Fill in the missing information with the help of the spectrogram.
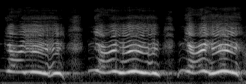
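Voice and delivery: put-on very high, loud baby wail; newborn wailing. Pastor mimicking a baby's first cry in the labour room, high loud wail. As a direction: cry out like a newborn just delivered.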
